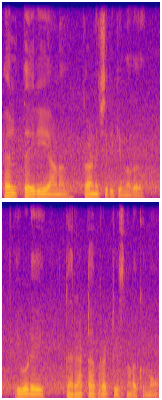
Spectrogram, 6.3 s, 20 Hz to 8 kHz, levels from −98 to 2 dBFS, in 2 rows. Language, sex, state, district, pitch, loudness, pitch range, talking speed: Malayalam, male, Kerala, Kasaragod, 105 Hz, -19 LUFS, 95-110 Hz, 65 wpm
